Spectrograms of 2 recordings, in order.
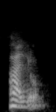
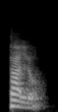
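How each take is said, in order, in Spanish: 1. Empieza con un sonido j áspero y gutural. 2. Empieza con un sonido j áspero y gutural.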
